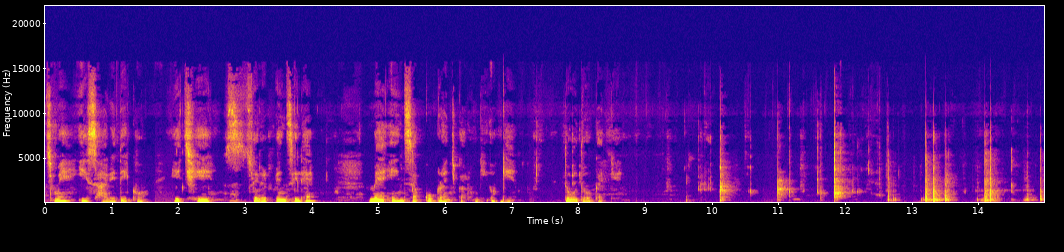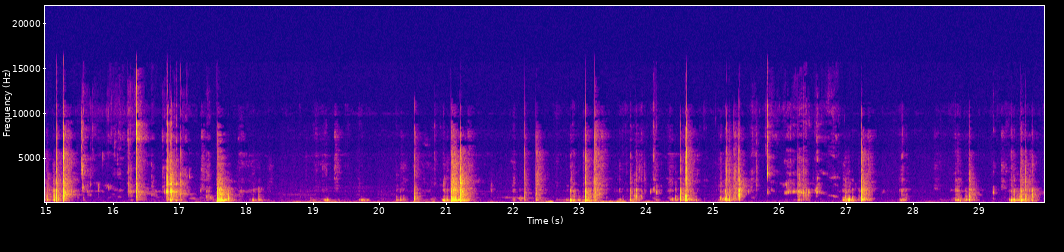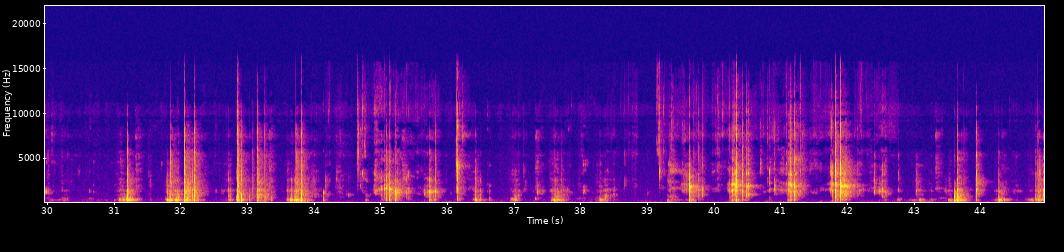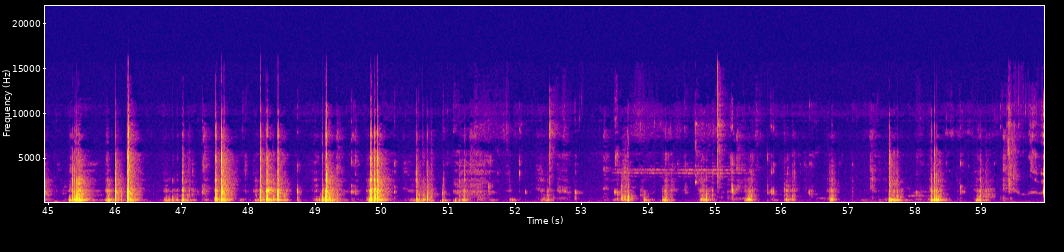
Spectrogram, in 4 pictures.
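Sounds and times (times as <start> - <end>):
crunching of bitten pencils: 9.6 - 18.4, 19.0 - 59.9.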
